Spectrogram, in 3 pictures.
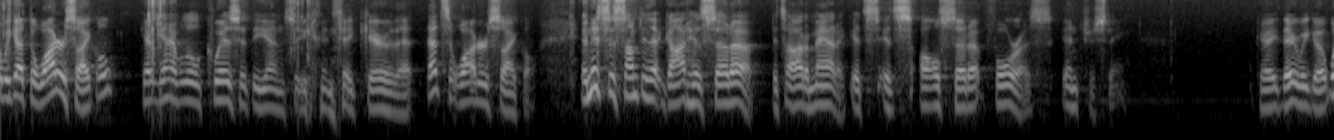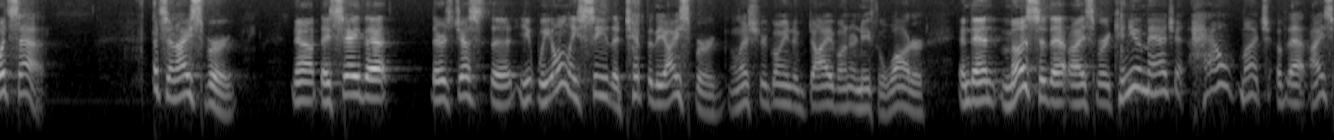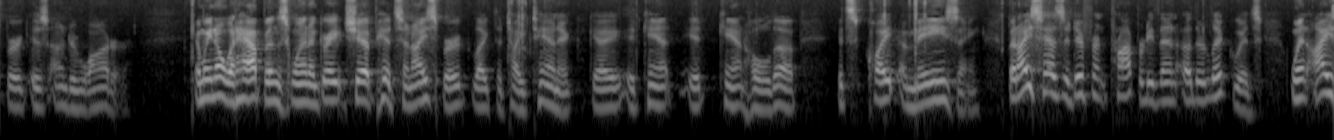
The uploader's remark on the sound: recorded March 4, 2023, at Ringgold Seventh-day Adventist Church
